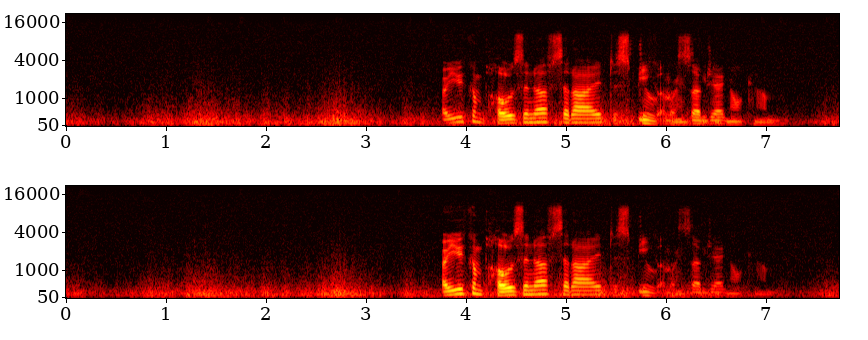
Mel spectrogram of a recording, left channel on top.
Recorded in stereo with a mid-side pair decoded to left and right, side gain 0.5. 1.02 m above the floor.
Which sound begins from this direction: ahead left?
A man speaking, at 5.6 s.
